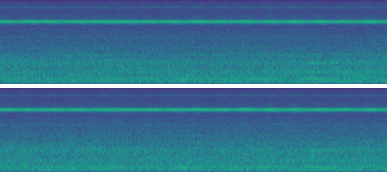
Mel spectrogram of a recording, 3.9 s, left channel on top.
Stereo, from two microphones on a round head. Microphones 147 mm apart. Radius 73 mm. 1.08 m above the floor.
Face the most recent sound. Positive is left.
turn(degrees=10)  # may be behind; listen again after turning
